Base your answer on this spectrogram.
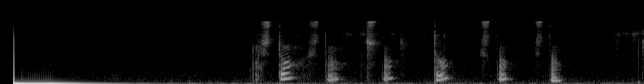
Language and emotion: Russian, neutral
